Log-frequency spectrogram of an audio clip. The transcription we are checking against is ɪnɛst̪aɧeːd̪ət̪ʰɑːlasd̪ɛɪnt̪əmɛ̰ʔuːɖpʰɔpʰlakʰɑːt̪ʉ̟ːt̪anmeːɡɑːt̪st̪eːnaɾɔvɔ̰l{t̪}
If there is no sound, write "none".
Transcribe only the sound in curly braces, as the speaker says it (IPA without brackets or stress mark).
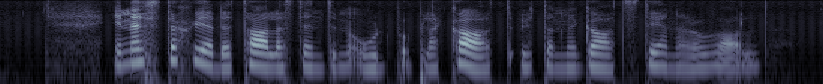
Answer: d̪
